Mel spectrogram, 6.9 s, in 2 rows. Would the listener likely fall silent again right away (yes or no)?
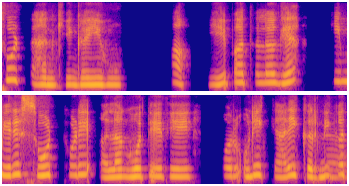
yes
